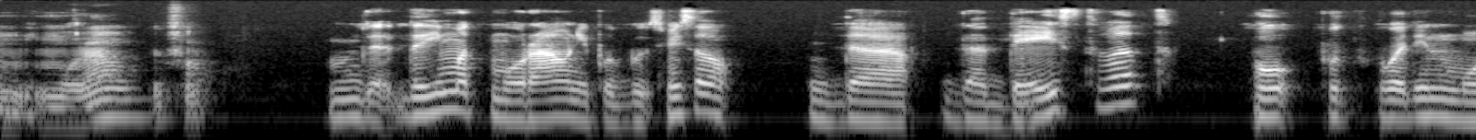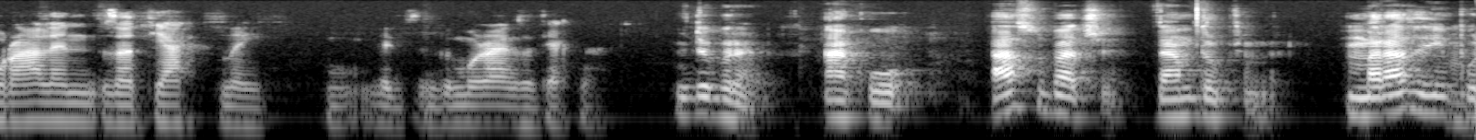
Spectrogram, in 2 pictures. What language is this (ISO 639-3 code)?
bul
